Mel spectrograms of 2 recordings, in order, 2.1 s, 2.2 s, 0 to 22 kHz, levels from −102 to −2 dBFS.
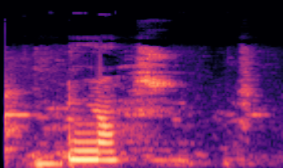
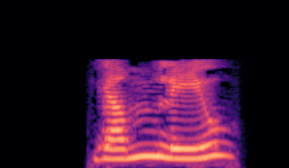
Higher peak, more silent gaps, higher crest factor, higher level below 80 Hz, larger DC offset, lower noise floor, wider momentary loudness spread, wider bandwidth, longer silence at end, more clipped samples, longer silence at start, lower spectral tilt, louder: about the same, -2 dBFS vs -4 dBFS; neither; about the same, 14 dB vs 16 dB; first, -40 dBFS vs -66 dBFS; neither; second, -38 dBFS vs under -90 dBFS; first, 24 LU vs 11 LU; first, 7.4 kHz vs 5.2 kHz; second, 0.2 s vs 0.45 s; neither; second, 0 s vs 0.7 s; about the same, -6.5 dB/octave vs -6 dB/octave; first, -13 LUFS vs -19 LUFS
